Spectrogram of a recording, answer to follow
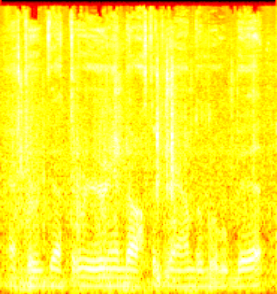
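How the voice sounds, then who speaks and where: A man with a Southern US accent and a relaxed tone, against noticeable background noise. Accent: Southern US drawl. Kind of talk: casual voiceover walkthrough. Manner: relaxed, rambling.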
